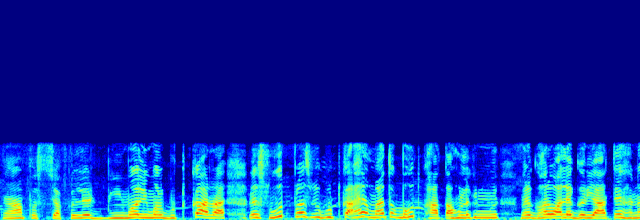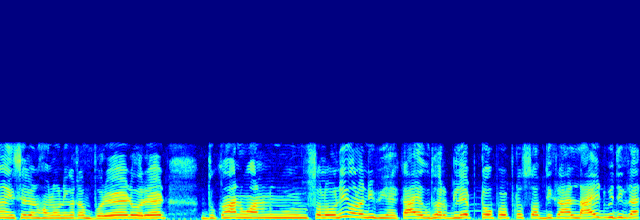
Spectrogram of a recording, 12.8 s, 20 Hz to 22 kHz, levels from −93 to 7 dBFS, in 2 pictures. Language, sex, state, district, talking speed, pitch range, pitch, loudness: Hindi, male, Chhattisgarh, Balrampur, 225 wpm, 270-310 Hz, 290 Hz, -19 LUFS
